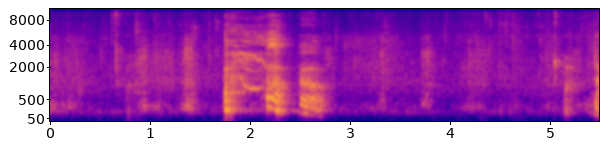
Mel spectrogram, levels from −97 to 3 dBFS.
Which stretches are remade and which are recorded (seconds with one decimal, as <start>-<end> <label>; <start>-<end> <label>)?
0.0-5.5 recorded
